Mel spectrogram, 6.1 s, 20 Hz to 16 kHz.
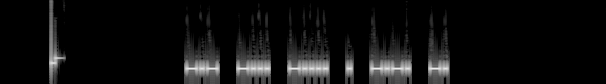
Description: Morse code, heard as a keyed tone, about 34 wpm, spaced as for 25 wpm, 700 Hz. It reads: KB6ECN
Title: USA Call Signs - 6 Characters - 2x Character Spacing - 35wpm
